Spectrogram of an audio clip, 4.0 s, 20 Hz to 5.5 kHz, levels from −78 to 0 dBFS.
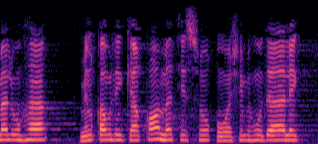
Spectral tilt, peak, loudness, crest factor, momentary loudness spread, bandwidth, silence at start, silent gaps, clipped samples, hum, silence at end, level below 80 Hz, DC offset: -8 dB/octave; -6 dBFS; -23 LUFS; 16 dB; 7 LU; 5.4 kHz; 0 s; none; under 0.1%; none; 0.25 s; -62 dBFS; under 0.1%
